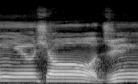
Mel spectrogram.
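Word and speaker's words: 優勝: 엔 특히 그렇습니다만 그렇죠 아시겠죠 결이네 그럼 결승입니다 발음은 케쇼 케쇼 그렇죠 이건 우승이네 그러 준우승에 유쇼 쇼처럼 세 글자로도 특히 앤투 때는 많이 보여지기도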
